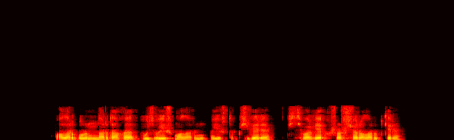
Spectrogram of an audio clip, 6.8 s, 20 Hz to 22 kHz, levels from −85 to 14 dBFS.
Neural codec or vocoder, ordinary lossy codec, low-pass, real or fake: none; AAC, 24 kbps; 5.4 kHz; real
